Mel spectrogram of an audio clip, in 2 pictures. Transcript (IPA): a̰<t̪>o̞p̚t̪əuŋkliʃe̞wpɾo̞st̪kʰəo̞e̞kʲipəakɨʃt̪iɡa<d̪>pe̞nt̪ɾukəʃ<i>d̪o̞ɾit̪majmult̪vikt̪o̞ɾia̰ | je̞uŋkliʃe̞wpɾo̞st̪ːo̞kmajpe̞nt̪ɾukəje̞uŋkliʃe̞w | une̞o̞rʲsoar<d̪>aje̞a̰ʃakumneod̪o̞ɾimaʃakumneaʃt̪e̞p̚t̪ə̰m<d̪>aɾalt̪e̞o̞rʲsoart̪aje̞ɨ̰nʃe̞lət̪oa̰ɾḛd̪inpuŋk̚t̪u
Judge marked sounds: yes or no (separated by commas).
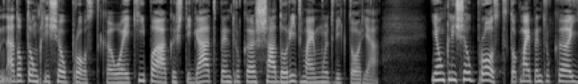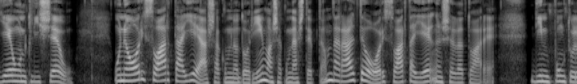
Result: no, no, no, no, yes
